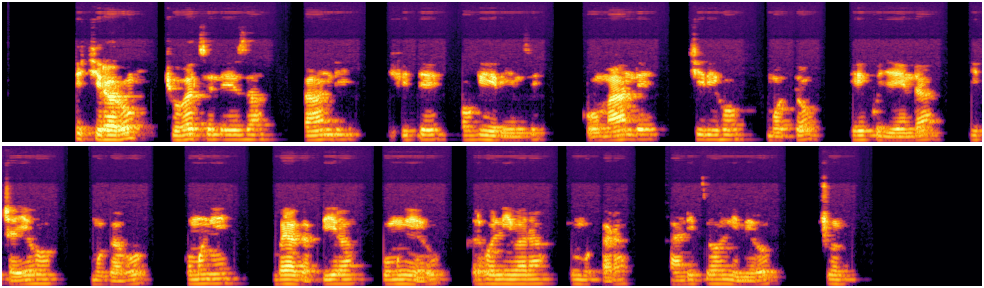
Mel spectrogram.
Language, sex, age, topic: Kinyarwanda, male, 25-35, government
